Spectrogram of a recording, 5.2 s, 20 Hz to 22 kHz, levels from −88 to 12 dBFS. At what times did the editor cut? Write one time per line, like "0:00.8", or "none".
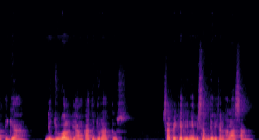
none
